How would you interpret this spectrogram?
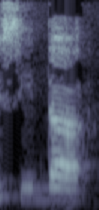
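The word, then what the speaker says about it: ਸੀਧਾ: छोड़ अपठा बुनना य सीधा दद नाल नहीं बोलना सीधा सीधा छोड़ अपठा बुनना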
